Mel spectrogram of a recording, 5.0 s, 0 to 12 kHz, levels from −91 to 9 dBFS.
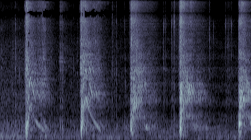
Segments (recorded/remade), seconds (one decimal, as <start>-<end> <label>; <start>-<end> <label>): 0.0-2.4 recorded; 2.4-5.0 remade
